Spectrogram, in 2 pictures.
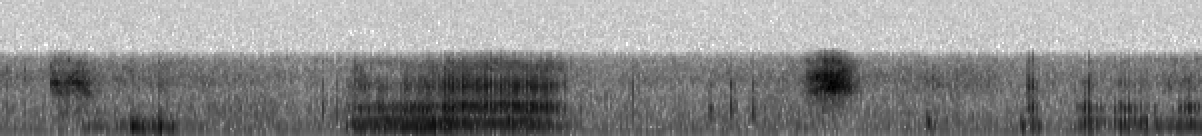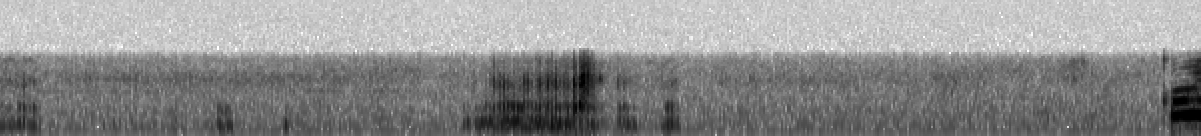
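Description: Rough, fluttering snores recur in separate bursts with quiet gaps between them, the snoring of a sleeping dog.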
